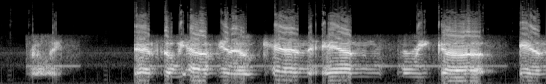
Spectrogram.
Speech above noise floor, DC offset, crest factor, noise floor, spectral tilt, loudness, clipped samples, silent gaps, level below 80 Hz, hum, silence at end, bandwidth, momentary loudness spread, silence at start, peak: 40 dB; under 0.1%; 8 dB; -46 dBFS; -0.5 dB/octave; -5 LUFS; 2%; none; -46 dBFS; none; 0 s; over 20 kHz; 13 LU; 0.25 s; 0 dBFS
